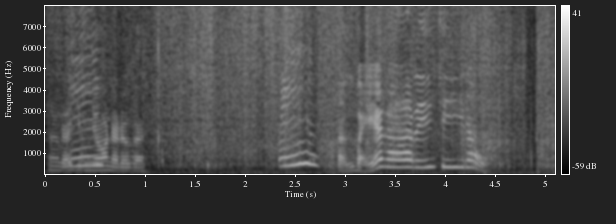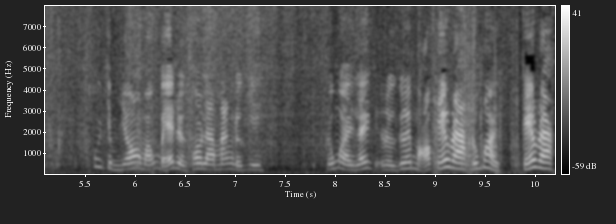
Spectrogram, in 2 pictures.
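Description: A mother talks her toddler through snacks and groceries in a chatty, playful, coaxing way. Her voice sits a little high. Steady background noise runs under the home recording. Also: very fast. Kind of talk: casual family vlog.

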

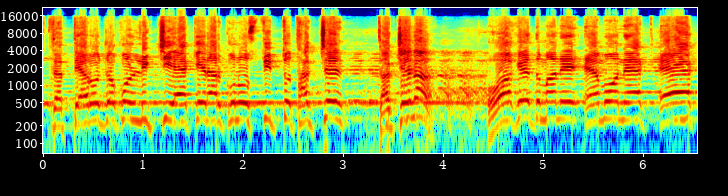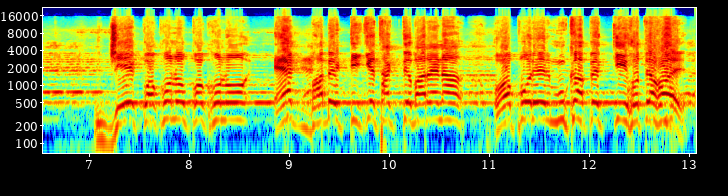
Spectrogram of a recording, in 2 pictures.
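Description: A man's voice: very high voice, fairly bright tone. A man from West Bengal with a West Bengal Bengali accent, preaching a waz sermon at a large gathering, asking the crowd questions and answering them himself. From West Bengal, India. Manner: counts and explains in a teaching tone. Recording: echoey, long reverb over a public address system.

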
